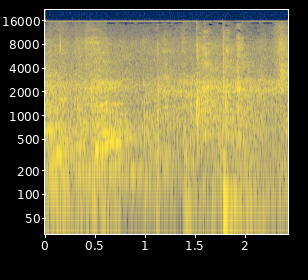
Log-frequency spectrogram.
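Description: Indistinct talking among several people, in short snatches, with a few sharp knocks about a second in and near the end, the last one the loudest.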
